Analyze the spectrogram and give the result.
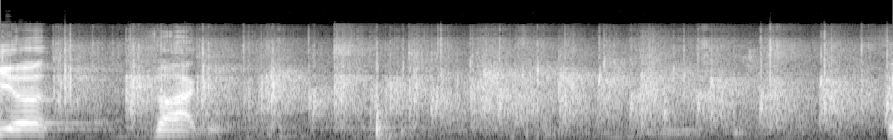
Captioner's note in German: Beifall bei der SPD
